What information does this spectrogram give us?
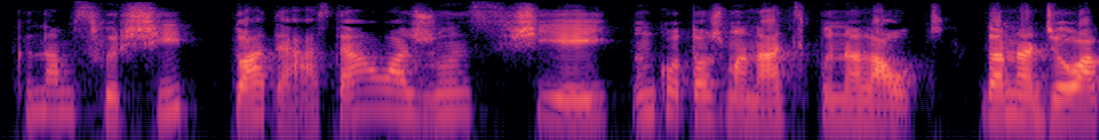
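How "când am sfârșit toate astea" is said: ordinary delivery, nothing marked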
